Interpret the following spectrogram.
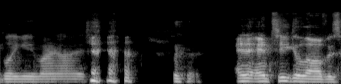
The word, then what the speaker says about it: Antigulov: And Antigulov is how you pronounce it too.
